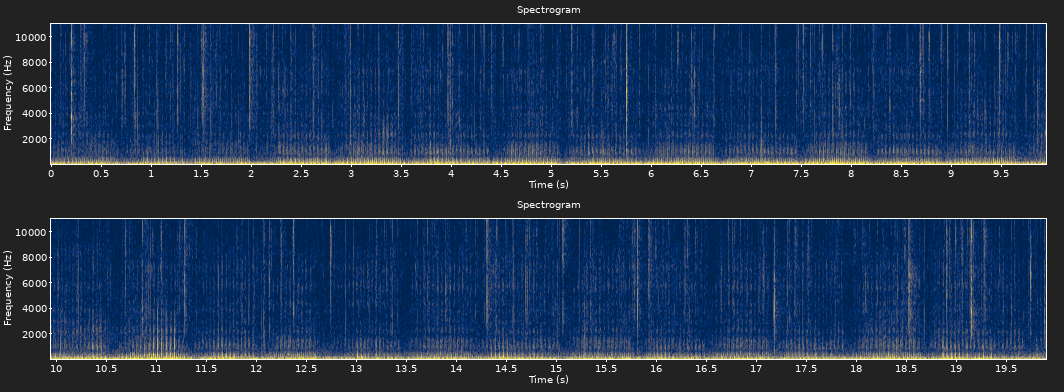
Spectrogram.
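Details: Low rumbling cat purr running throughout, its breath-driven surges audible beneath frequent snapping and crackling fireplace sounds.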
